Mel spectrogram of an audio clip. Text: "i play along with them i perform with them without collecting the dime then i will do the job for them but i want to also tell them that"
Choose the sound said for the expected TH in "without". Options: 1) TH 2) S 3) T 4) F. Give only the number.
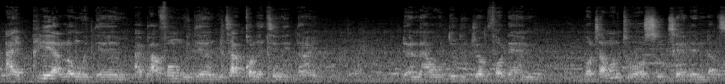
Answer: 3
